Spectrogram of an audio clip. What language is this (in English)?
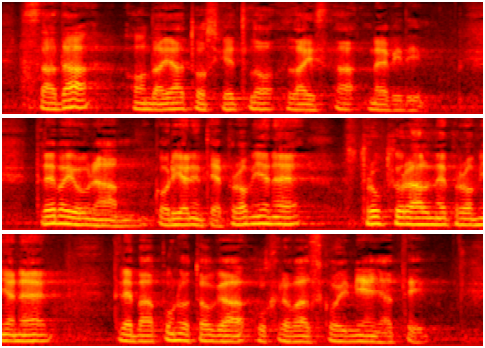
Croatian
